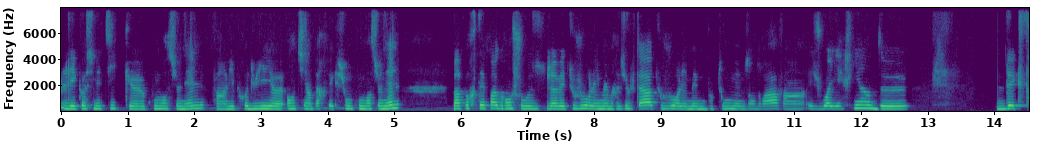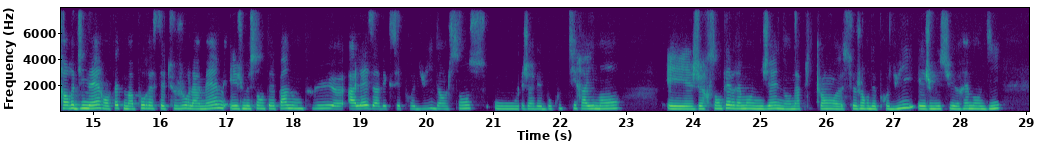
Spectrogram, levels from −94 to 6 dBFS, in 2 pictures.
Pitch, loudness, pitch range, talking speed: 220 Hz, -27 LUFS, 210-235 Hz, 155 wpm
